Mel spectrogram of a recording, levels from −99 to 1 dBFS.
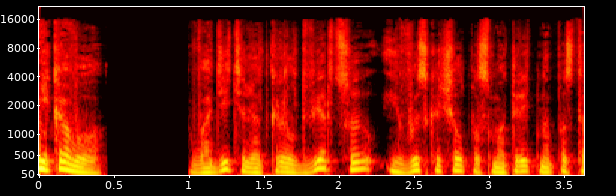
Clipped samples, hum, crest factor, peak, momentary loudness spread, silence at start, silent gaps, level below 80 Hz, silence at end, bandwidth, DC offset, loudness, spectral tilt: under 0.1%; none; 20 dB; -10 dBFS; 5 LU; 0 s; 0.50-0.54 s, 0.60-0.70 s, 0.81-0.98 s; -54 dBFS; 0 s; 16.5 kHz; under 0.1%; -31 LUFS; -5.5 dB/octave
